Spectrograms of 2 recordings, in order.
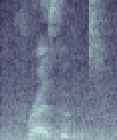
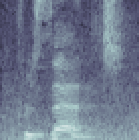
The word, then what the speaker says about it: present: on the first syllable present but as a verb present present stress is on the second syllable so the two words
